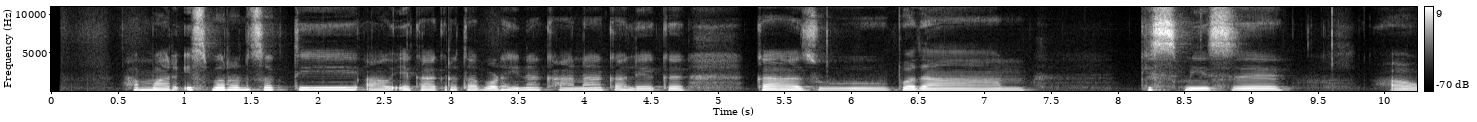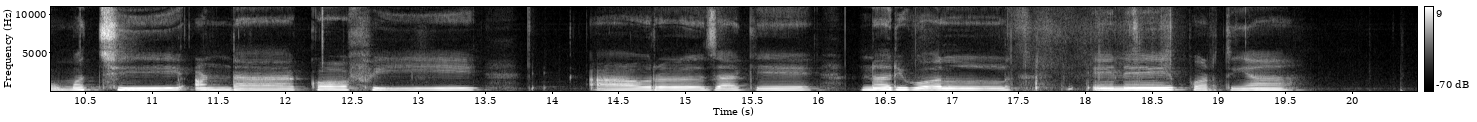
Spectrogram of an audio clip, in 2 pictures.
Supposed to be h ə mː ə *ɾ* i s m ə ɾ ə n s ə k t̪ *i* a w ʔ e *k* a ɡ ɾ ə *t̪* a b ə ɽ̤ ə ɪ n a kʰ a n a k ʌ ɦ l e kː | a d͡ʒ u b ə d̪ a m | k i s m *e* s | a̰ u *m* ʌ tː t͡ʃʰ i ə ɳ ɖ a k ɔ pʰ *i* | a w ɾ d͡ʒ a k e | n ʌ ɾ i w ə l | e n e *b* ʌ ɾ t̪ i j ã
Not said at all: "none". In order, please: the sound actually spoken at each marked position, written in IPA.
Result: ɾ, i, k, t̪, i, m, i, p

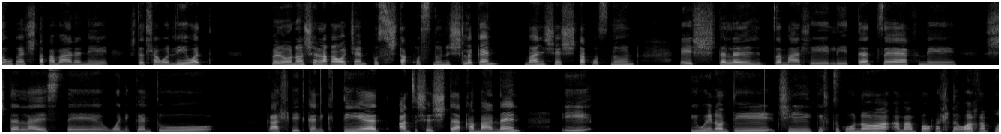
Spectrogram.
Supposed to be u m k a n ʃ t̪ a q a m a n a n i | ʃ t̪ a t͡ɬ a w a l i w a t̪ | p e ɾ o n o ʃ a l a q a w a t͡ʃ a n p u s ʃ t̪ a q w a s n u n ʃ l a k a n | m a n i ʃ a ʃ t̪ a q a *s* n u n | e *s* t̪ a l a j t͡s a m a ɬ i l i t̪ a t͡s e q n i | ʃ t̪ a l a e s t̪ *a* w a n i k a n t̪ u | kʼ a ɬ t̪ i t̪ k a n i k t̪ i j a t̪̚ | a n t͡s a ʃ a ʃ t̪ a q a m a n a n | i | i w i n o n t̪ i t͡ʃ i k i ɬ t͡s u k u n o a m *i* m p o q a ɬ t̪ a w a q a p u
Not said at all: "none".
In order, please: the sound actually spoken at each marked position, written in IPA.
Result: s, ʃ, e, a

